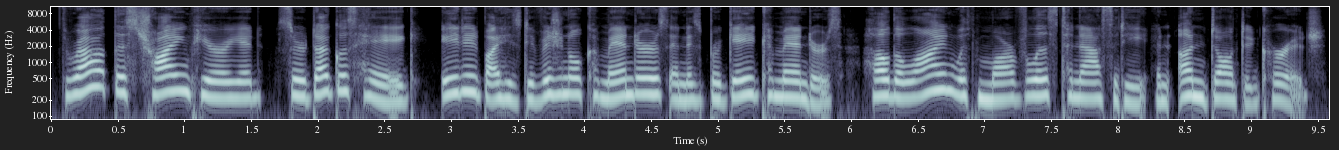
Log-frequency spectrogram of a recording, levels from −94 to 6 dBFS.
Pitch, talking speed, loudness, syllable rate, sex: 230 Hz, 155 wpm, -17 LUFS, 5.2 syllables/s, female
